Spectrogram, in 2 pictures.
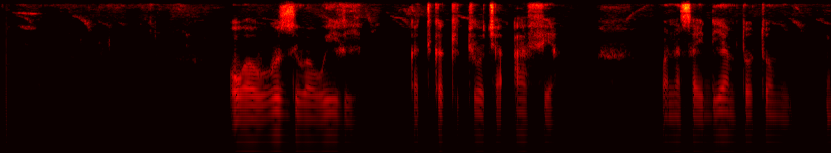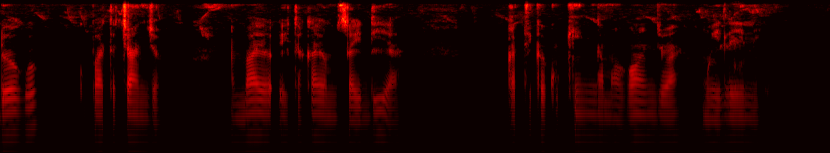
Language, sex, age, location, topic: Swahili, male, 25-35, Kisii, health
